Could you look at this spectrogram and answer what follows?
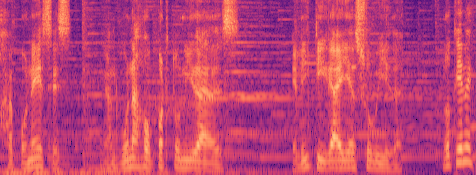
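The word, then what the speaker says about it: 生き甲斐: El primer hábito o la primera filosofía de vida se pronuncia así: Ikigai.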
